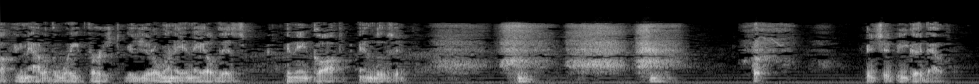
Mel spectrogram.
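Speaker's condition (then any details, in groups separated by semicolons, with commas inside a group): Laryngectomy; morning coughing, clears with deep breaths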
